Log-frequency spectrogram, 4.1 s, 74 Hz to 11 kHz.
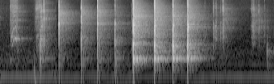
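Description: About a dozen sharp taps, roughly three or four a second, on a piston driven down through a steel band ring compressor into a cylinder bore of a Datsun L26 six-cylinder block. The taps are loudest past the middle, with a short ring after them.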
